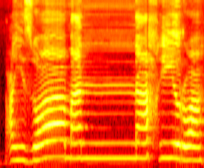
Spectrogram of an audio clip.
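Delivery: slow نَخِرَةً with a heavy خ and ر; Quranic recitation. Shown as a demonstration. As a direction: chant it slowly as a tajweed drill. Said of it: "زا جو ہے وہ heavy ہے".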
